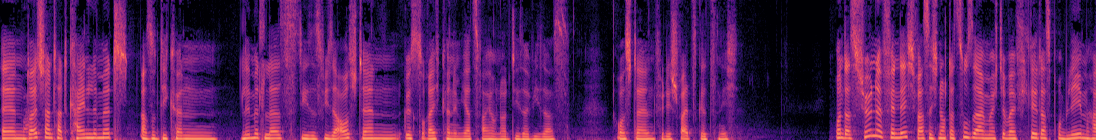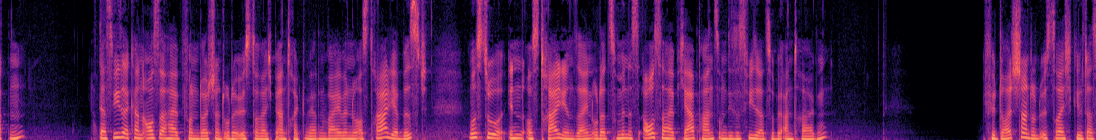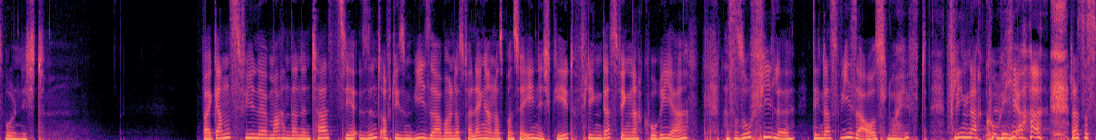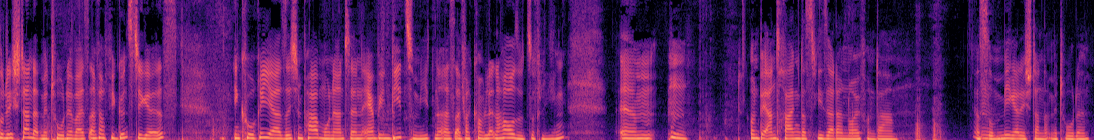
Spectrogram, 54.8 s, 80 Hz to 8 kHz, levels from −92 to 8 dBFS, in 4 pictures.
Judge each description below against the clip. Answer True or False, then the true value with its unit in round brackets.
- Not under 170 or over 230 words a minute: True (175 wpm)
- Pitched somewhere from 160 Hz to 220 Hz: True (190 Hz)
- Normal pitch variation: True (3.2 semitones)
